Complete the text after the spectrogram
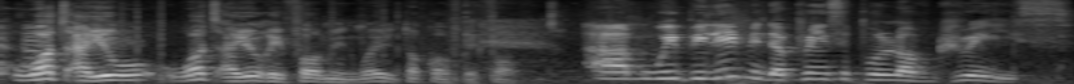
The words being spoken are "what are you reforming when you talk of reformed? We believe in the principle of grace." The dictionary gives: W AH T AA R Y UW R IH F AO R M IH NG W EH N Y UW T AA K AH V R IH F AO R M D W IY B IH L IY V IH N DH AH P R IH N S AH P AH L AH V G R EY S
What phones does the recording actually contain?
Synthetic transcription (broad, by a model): W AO T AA W Y UW R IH F AO M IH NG W EH N Y UW T AA K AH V R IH F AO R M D W IY B IH L IY V IH N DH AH P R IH N S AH P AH L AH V G R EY S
